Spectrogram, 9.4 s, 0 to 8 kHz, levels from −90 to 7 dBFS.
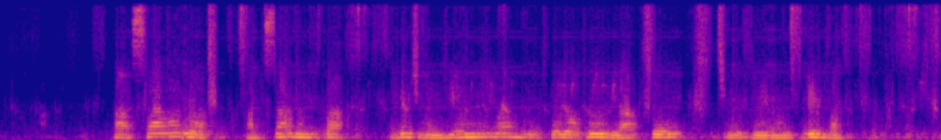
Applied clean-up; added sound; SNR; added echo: neural separator model SepFormer DNS4.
